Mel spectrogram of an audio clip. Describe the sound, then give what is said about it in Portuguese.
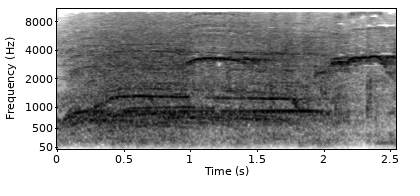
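A large church audience cheers excitedly on request during a service where babies are dedicated to Jesus, a dense, loud wash of many voices with high whoops and shouts rising above the roar, sustained for the full stretch without a break. “Eu vou falar de novo e, e você finge que você está empolgado.”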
